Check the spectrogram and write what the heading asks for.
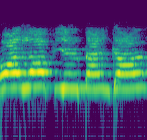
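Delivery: put-on shrill, very high, loud yell. On stage, retelling someone in the crowd yelling out to him, retelling a crowd yell. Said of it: "someone in the crowd just yelled out".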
